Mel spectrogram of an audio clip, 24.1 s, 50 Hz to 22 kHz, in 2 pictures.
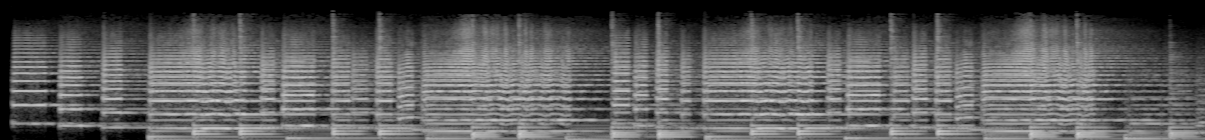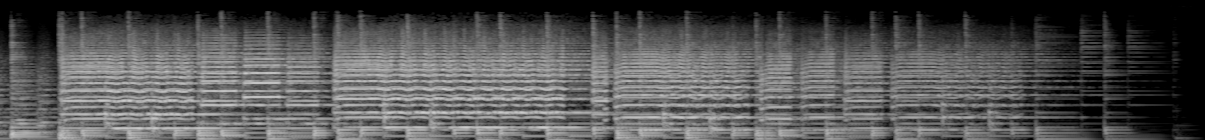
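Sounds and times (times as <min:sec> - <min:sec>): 
slow mariachi music rhythms: 0:00.1 - 0:23.7.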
